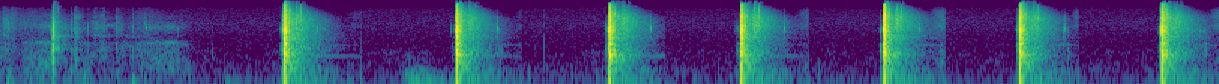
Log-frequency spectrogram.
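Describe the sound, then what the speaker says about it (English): Air rifle shots from a Hatsan Striker and Gamo Delta Fox fired downrange outdoors: eight sharp, loud cracks, one early then seven at steady intervals of about one and a half seconds, each with a short decaying tail, no talk. "Okay, so we've put a few shots down range."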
